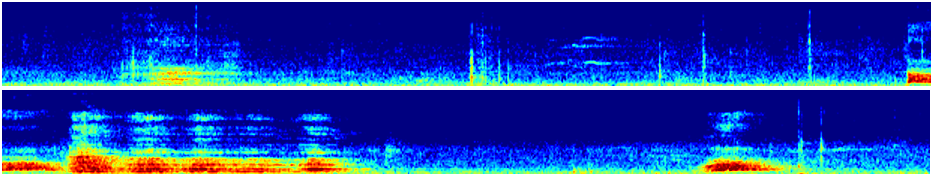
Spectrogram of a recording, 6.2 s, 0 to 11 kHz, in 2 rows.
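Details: Barking dog next door, captured with a Sony FDR AX100: a faint distant bark, then a rapid burst of barks lasting about a second, and one more loud bark near the end. Low background rumble throughout.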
